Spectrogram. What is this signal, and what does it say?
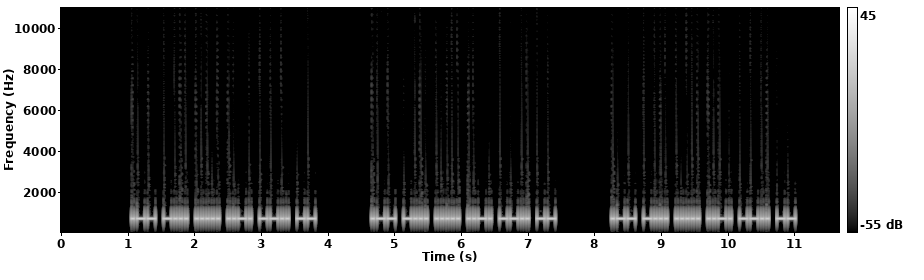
Morse code, heard as a keyed tone, about 30 wpm, 700 Hz. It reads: WB5FZM WB5FZM WB5FZM
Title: USA Call Signs - 6 Characters - Repeated 3x - 30wpm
